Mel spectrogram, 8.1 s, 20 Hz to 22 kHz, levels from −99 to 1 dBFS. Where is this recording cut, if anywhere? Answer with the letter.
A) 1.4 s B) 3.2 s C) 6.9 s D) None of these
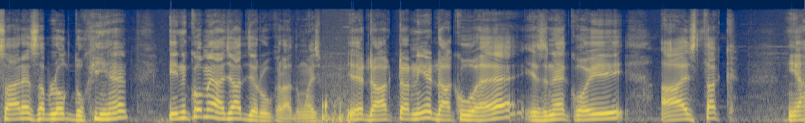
B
